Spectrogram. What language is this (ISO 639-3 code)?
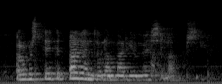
fin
